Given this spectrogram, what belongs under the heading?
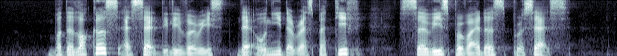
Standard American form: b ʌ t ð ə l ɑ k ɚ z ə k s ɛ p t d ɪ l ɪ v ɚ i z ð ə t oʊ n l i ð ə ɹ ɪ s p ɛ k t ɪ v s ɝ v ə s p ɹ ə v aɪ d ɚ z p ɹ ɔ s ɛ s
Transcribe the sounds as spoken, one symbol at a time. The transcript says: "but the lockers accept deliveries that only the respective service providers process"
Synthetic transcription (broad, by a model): b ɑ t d ə l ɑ k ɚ s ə s ɛ t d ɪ l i v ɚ i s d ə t oʊ n l i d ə ɹ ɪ s p ɛ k t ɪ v s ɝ v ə s p ɹ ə v aɪ d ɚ s p ɹ ɔ s ɛ s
